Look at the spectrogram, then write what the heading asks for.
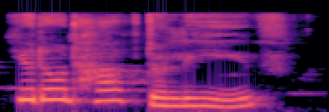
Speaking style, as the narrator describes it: I said wistfully

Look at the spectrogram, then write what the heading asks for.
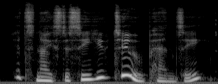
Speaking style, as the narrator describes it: she said coolly

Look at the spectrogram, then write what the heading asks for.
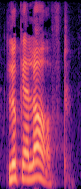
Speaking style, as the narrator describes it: cried Starbuck

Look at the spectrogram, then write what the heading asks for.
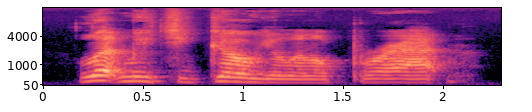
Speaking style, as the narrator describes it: one of Minaka's friends snarled

